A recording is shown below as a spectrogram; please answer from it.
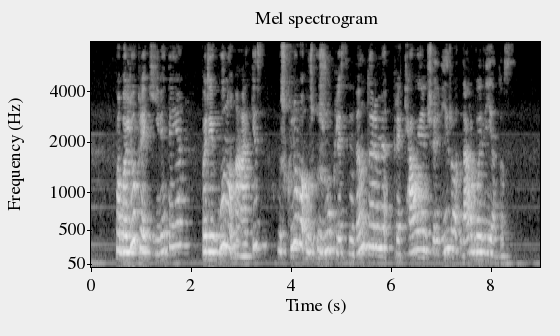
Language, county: Lithuanian, Kaunas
